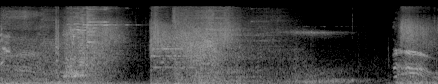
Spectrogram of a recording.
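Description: Heavy weapon blows thud and crash in a fierce fight.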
